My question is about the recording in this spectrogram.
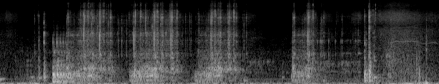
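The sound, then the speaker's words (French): A sewing machine runs slowly in short, uneven bursts while mending a stair-step tear in a stage curtain, its motor whirring and needle tapping, with brief pauses between stitches. “Bon là, je vais doucement parce que c'est une espèce de déchirure en escalier là.”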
